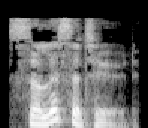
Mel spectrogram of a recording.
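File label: "solicitude", English, British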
